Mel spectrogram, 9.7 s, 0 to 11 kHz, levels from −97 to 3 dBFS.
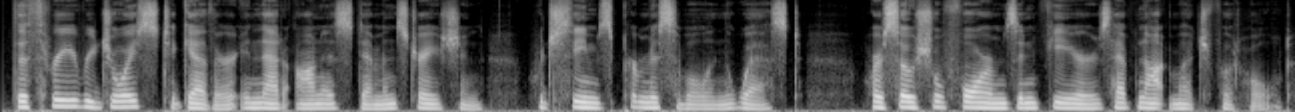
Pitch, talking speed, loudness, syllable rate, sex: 140 Hz, 140 wpm, -18 LUFS, 4.3 syllables/s, female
